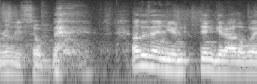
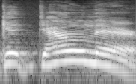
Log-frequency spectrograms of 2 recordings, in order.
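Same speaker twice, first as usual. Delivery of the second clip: high, barked, yelled voice; 9 semitones higher than usual. Voicing a game lieutenant who runs up to a wall: yelling an order. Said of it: "He ran up to that wall and he yelled".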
